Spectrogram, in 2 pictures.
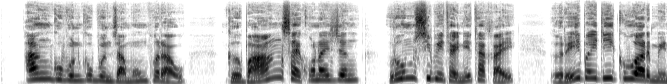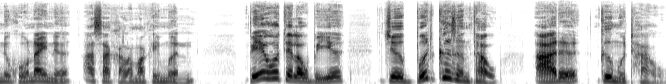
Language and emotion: Bodo, surprised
